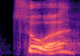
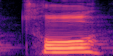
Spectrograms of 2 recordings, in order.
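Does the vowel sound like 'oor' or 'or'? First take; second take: oor; or. First: The vowel glides from oo to uh. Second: The vowel is a plain or sound. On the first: "let me say that sound in our example words" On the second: "I would say or"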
